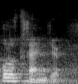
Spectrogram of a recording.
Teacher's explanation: Rəngi sözündə R samiti, yəni samit gəlir. O zaman D-miz öz kar qarşılığına keçir.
